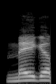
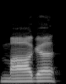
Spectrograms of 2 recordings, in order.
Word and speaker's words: MAGA: Biden repeatedly mispronounced mega MAGA as mega MAGA, however you want to say it. I know it's MAGA, but he corrected himself.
